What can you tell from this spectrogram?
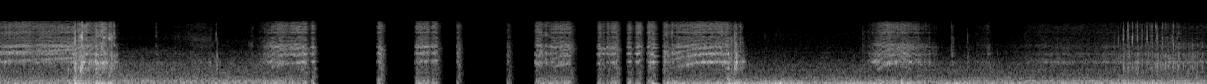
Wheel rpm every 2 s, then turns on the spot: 60, 120, 40, 20, 20, 30.
6-10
